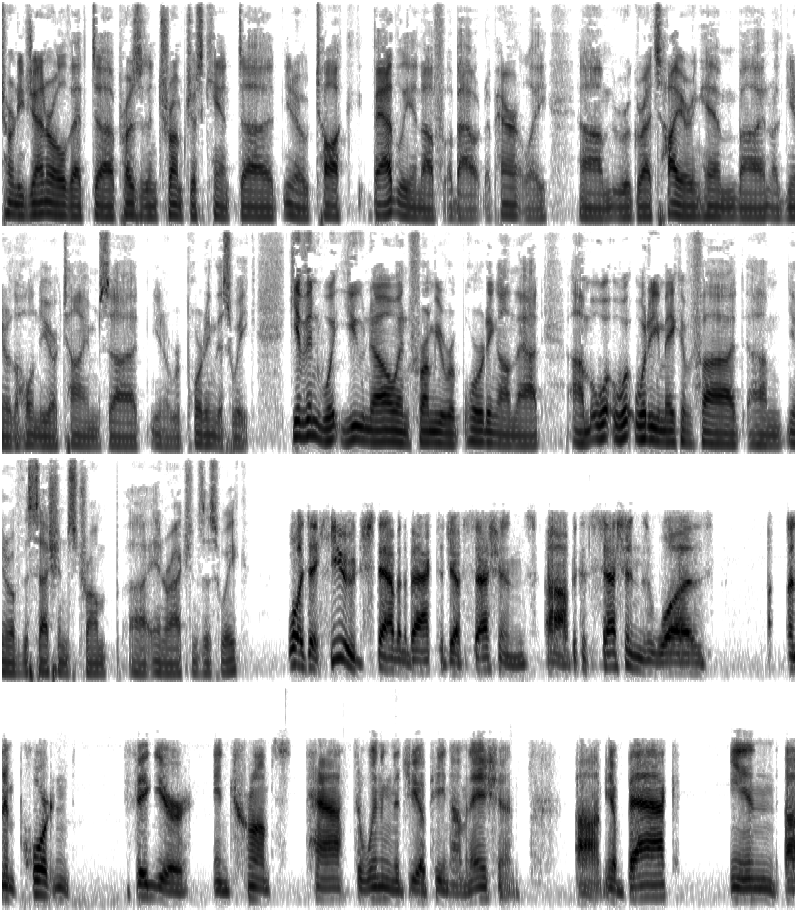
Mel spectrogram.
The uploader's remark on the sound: He was on a cell phone in a Washington D.C. Area garage, so the audio is mostly good.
